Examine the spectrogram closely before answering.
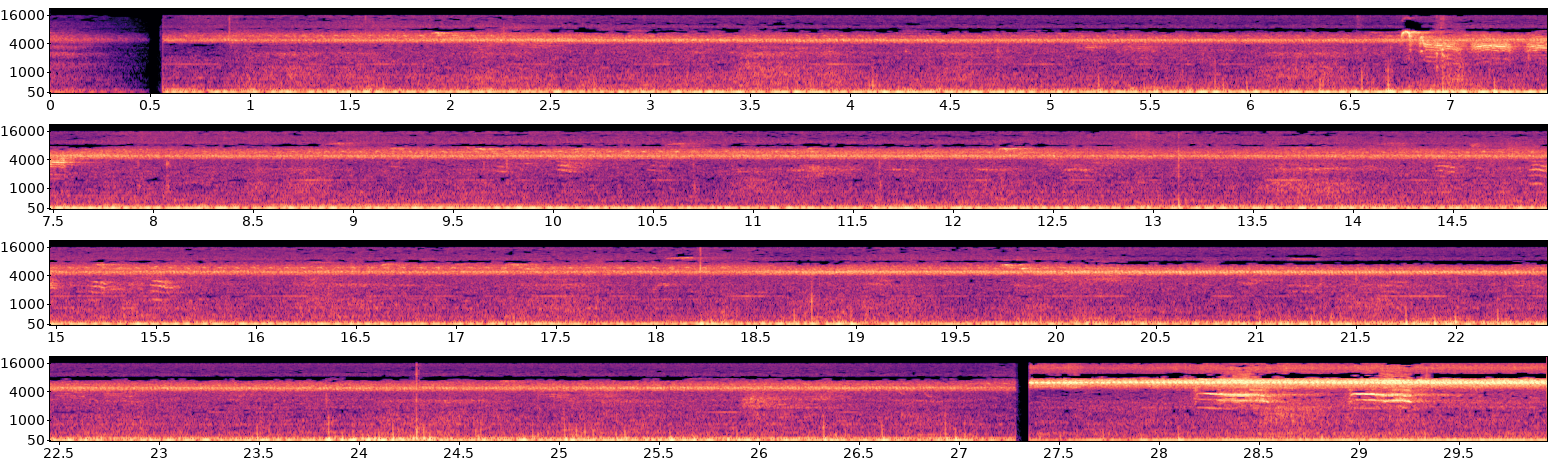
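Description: Steady high-pitched drone of an insect chorus, with a low rumble underneath and a few faint short chirps. Near the end the drone jumps a little higher and louder.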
